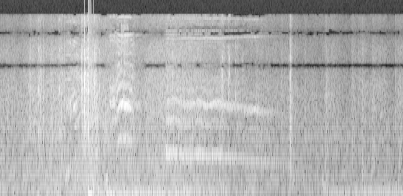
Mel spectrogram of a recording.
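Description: An explosion bursts with a fiery roar.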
